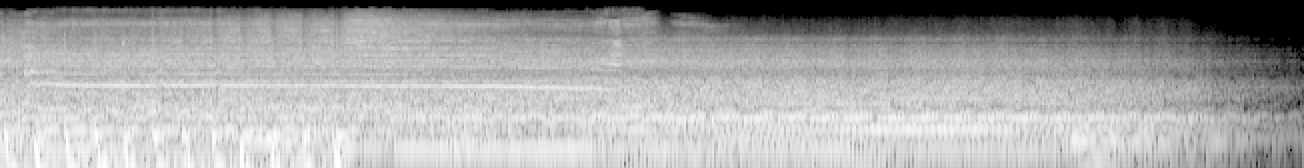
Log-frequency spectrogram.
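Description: A post-punk band playing live, with electric guitar, bass and drums, at the end of a song. The drum and bass beat stops about two seconds in, and the held guitar and bass chord rings on and fades out near the end.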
